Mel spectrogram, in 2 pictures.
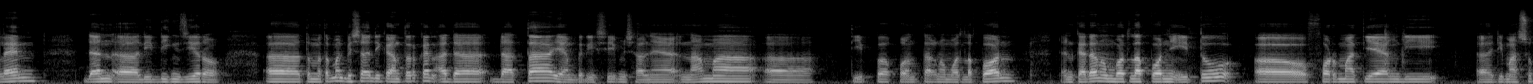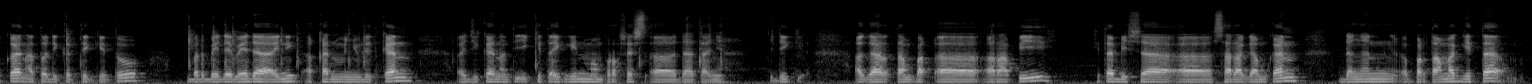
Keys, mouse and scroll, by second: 0.0 click, 9.6 click, 11.8 click, 13.8 Down, 16.0 Down, 17.2 Down, 18.8 Down, 20.7 Down, 21.6 Up.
